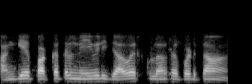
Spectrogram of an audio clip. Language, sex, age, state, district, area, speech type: Tamil, male, 18-30, Tamil Nadu, Cuddalore, rural, conversation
